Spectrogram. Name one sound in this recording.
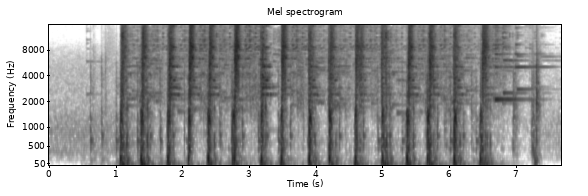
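A sword swings and strikes in quick, sharp, loud blows.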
